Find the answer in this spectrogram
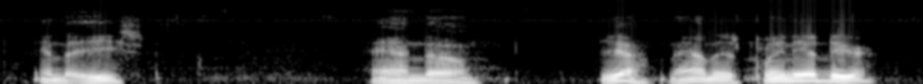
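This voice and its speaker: A man with a South Carolina accent has a dark, mellow tone at medium pitch. His pace is moderate, with ordinary pitch variation. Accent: Southern US (South Carolina). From US South, Abbeville County, South Carolina. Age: 60s. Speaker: local witness of wildlife sightings. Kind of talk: casual interview. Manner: halting.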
